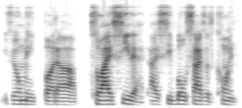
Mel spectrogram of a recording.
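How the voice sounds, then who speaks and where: A man's voice: mid-range voice, level tone, fairly quick, fairly bright tone. A Mexican-born man who grew up in California, speaking, talks casually as a rap artist guest, full of slang and restarts. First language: Spanish. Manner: laid-back slang-heavy talk, many restarts. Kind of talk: casual interview chat.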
